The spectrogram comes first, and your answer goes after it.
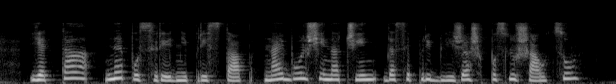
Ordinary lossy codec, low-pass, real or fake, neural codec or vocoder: MP3, 48 kbps; 7.2 kHz; real; none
